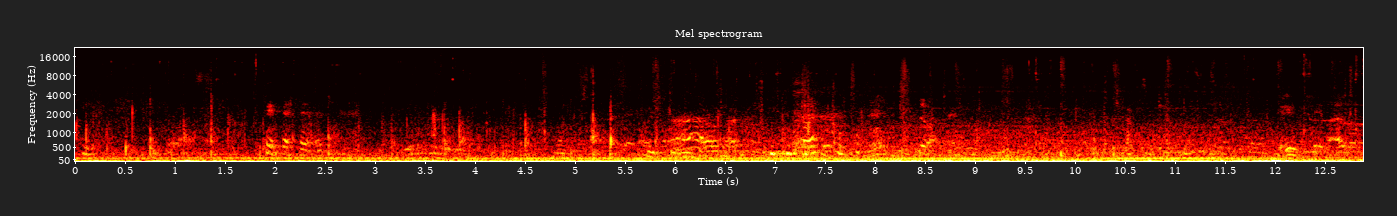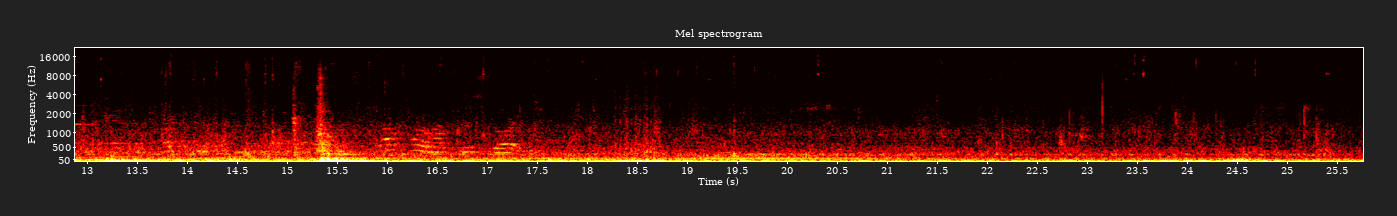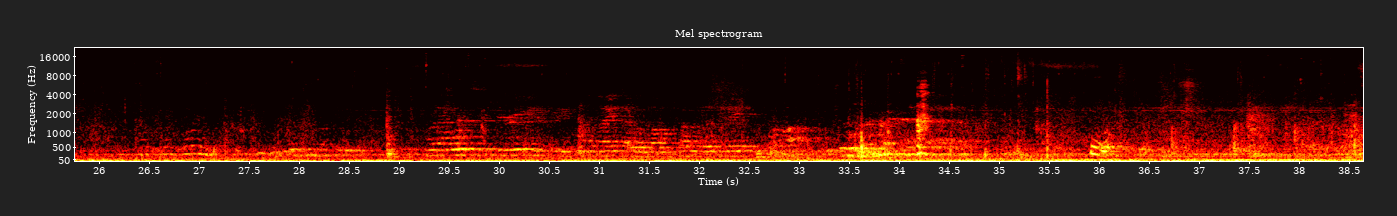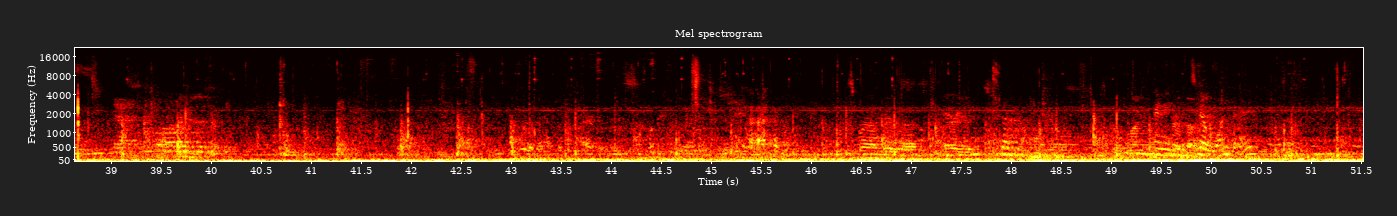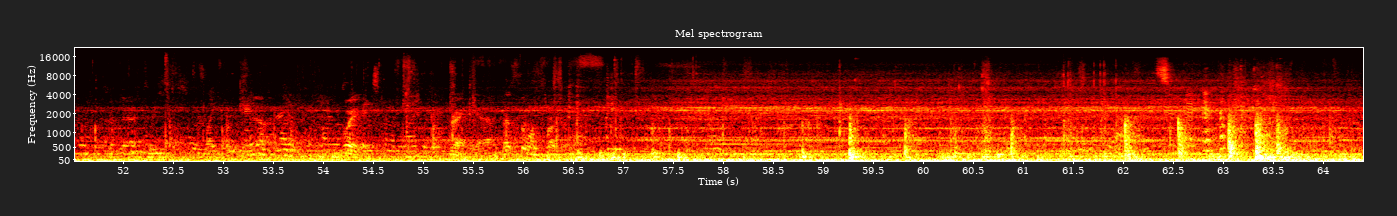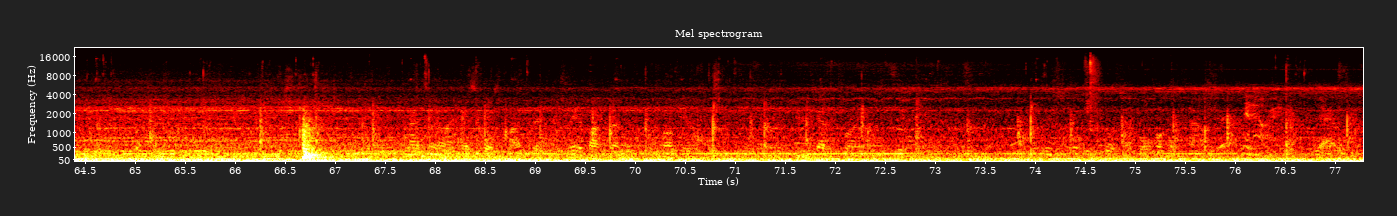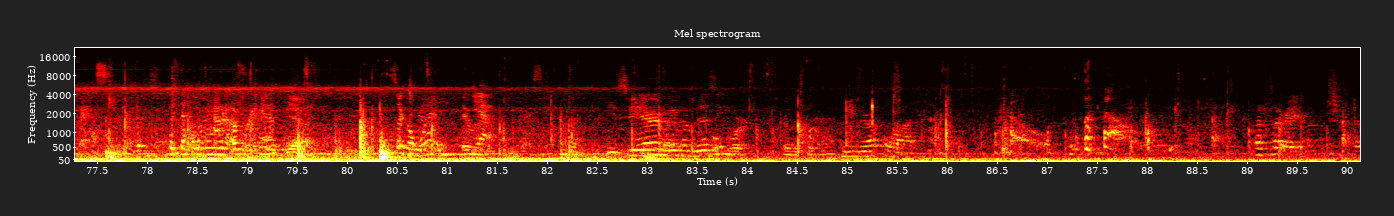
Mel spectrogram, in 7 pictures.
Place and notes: Appleton, WI, USA - Tunnel between Memorial Hall and Wriston
Walking in the underground tunnel between Memorial Hall and Wriston. There are a couple of different rooms, which hopefully you can hear on the recording–the buzz as we approach a machine at 0:10 and 0:46 which intensifies until 0:59, a door closes behind us at 0:15. Note how echoey it is at 0:29, but out footsteps around 1:07 sound very deadened.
